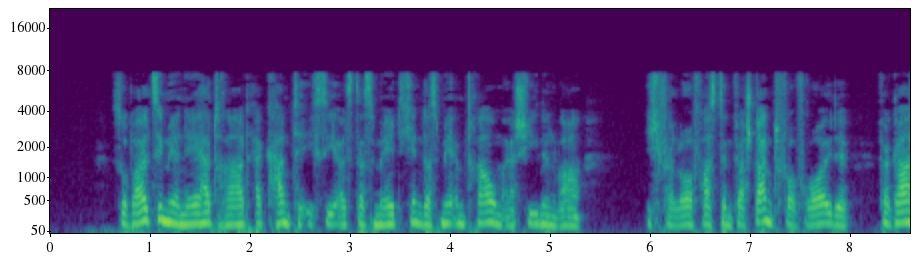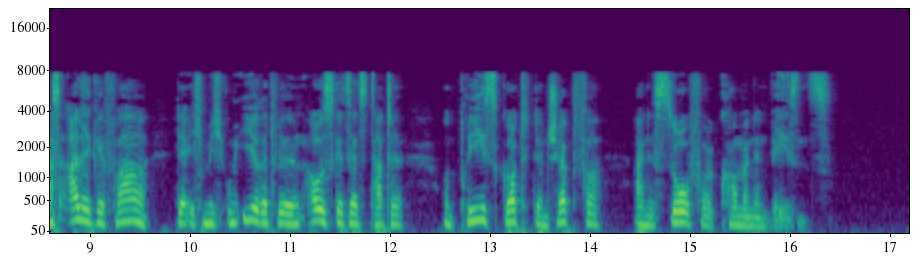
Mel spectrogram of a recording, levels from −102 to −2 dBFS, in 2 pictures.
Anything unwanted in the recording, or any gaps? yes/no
no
